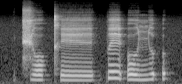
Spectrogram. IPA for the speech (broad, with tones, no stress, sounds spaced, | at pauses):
t͡ɕ o˨ kʰ e˨ ɪ̯ | p e˦˨ ɪ̯ ʔ o˨ ɲ ʊ˦ ʔ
